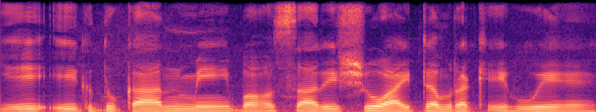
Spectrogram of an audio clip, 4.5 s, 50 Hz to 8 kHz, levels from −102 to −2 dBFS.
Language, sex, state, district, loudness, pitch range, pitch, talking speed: Hindi, female, Bihar, West Champaran, -17 LUFS, 150-155 Hz, 150 Hz, 145 wpm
